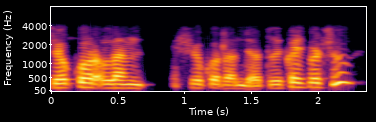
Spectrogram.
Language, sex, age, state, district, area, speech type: Kashmiri, male, 30-45, Jammu and Kashmir, Budgam, rural, conversation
